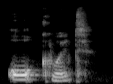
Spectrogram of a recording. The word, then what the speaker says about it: awkward: The next one's an adjective, and it's awkward. Awkward. Pronounced with an or sound at the beginning.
